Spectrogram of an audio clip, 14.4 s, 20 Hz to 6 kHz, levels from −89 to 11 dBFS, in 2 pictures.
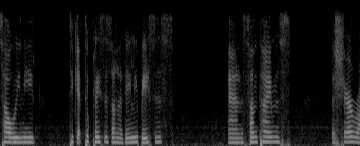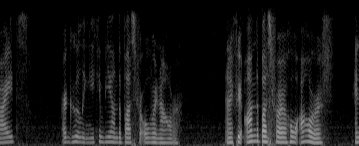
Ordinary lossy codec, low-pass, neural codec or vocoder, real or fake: Opus, 16 kbps; 5.4 kHz; none; real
